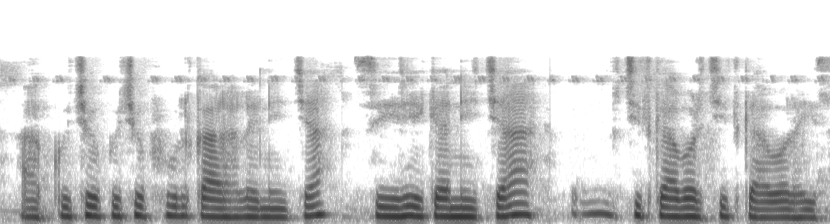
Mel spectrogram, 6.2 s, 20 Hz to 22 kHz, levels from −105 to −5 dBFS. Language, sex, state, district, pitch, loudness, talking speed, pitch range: Bajjika, female, Bihar, Vaishali, 160 Hz, -33 LUFS, 105 wpm, 150-170 Hz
